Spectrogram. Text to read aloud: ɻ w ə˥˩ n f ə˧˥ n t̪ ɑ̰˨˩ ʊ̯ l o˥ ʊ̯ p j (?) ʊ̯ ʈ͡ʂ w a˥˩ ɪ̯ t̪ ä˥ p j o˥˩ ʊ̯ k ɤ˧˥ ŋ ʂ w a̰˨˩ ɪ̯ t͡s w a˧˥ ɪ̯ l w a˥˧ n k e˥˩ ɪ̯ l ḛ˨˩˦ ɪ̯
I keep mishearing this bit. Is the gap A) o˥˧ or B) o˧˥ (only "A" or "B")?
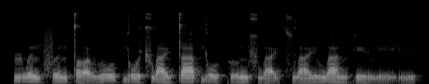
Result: A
